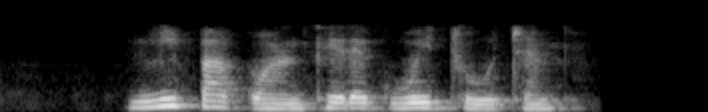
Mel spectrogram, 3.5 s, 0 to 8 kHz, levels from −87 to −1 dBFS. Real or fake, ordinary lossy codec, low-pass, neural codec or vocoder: fake; AAC, 16 kbps; 7.2 kHz; codec, 16 kHz, 2 kbps, FunCodec, trained on Chinese and English, 25 frames a second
